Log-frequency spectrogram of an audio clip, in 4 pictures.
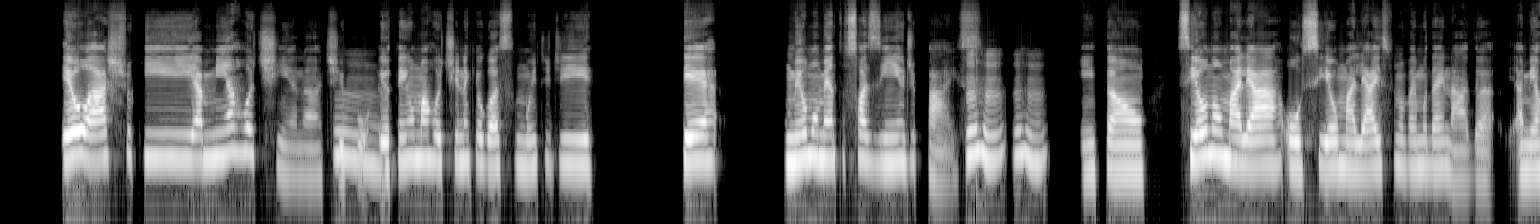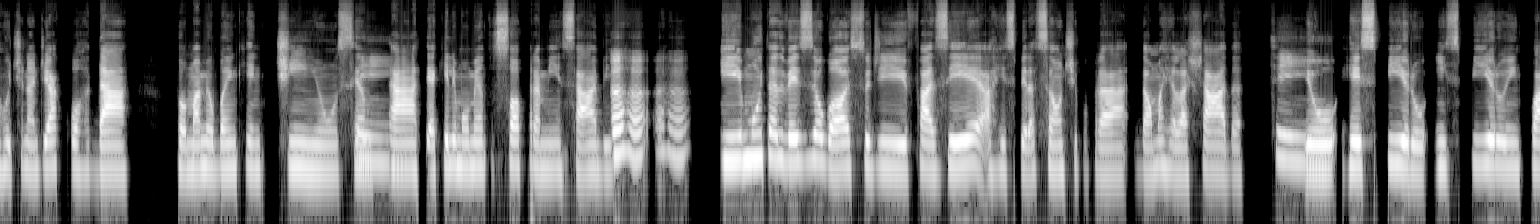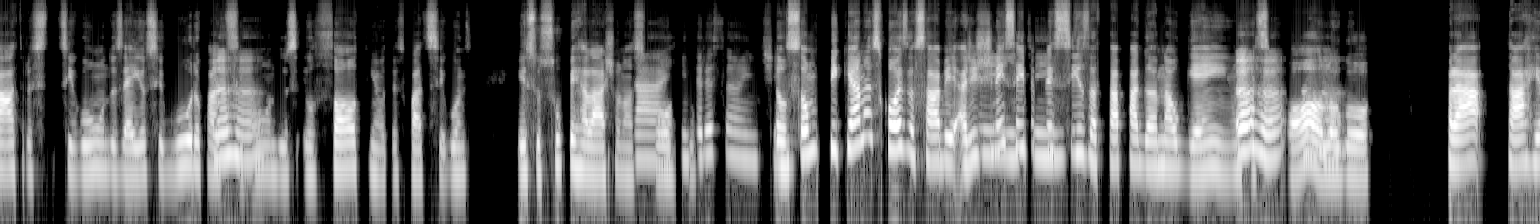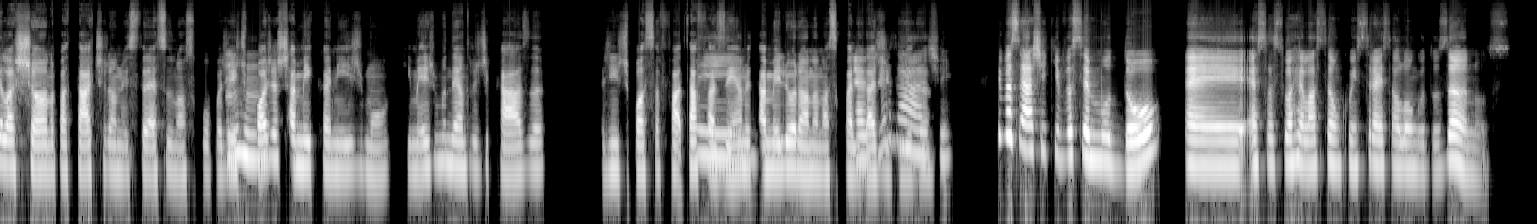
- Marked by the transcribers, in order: none
- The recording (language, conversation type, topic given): Portuguese, podcast, Qual é uma prática simples que ajuda você a reduzir o estresse?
